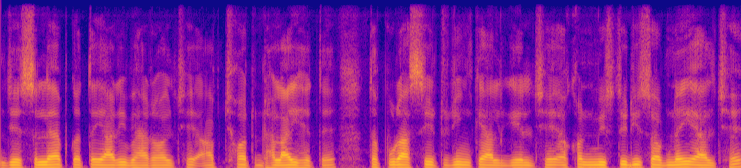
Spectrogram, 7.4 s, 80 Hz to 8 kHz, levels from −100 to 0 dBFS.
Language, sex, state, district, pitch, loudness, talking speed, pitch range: Maithili, male, Bihar, Supaul, 125 Hz, -20 LUFS, 185 wpm, 115-130 Hz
